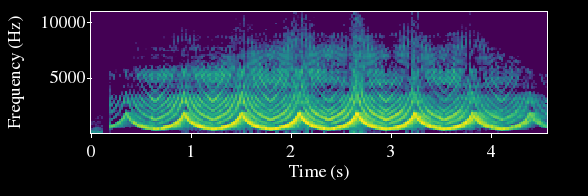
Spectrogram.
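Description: Loud, close ambulance siren with a rapid rising-and-falling wail, repeating about eight times at a steady pace, heard alone with no talk, from an emergency medical service vehicle in Desnogorsk.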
